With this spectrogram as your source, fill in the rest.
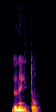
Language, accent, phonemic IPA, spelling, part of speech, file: French, France, /dɔ.ne l(ə) tɔ̃/, donner le ton, verb, LL-Q150 (fra)-donner le ton.wav
- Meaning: to set the tone, to set the pace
